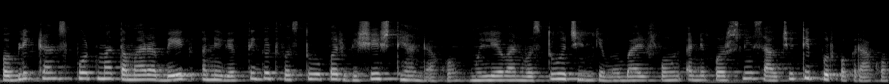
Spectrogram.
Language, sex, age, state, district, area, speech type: Gujarati, female, 18-30, Gujarat, Rajkot, rural, spontaneous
